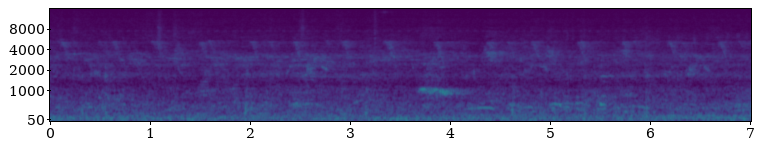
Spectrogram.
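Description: A tennis ball bounces on a hard court outdoors.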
